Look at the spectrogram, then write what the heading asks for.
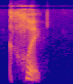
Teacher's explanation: So click, and you won't hear the final K.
